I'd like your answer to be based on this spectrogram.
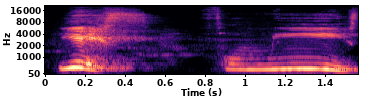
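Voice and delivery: plain reading voice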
